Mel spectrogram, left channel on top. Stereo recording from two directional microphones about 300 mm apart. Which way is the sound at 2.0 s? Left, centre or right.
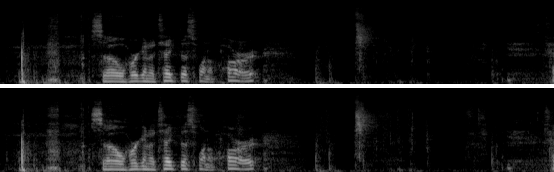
Right.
